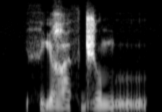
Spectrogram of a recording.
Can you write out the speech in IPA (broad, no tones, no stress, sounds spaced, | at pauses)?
θ ḭ ʁ a θ d͡ʒ o m ṵ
